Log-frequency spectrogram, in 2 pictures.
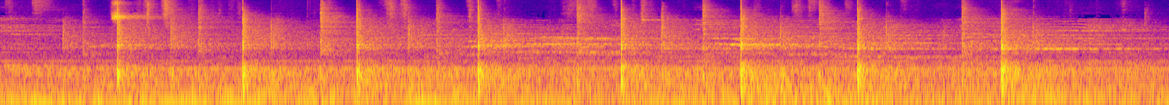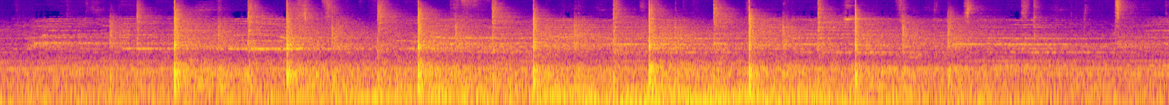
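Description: Tennis ball struck by a racket over and over, one sharp hit about every second and a half, with a pause of a few seconds midway. Background music plays throughout.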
